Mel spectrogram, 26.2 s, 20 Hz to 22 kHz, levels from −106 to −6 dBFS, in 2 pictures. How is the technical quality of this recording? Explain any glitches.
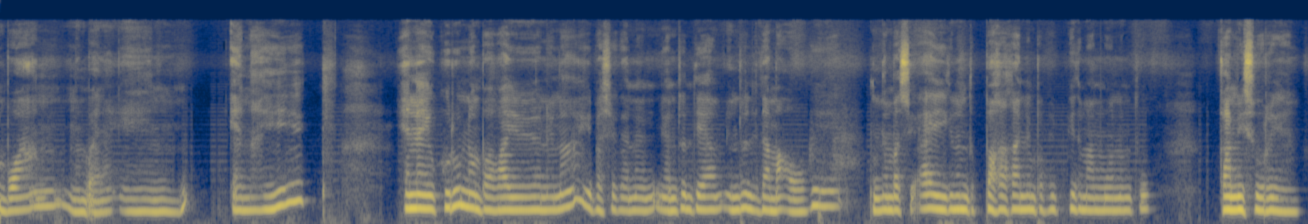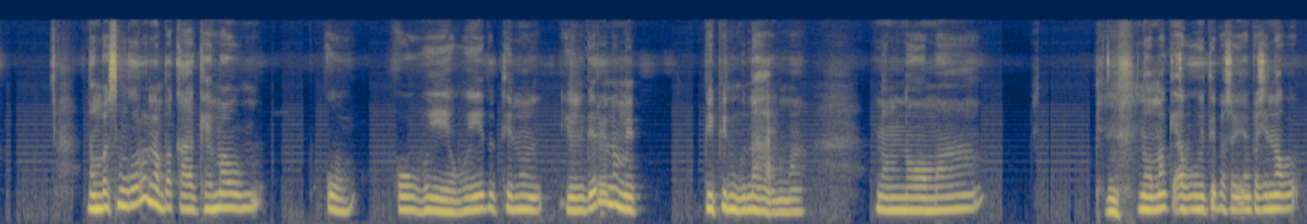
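The recording carries computer activity noise throughout the speech, a faint buzzy chatter sitting roughly 35 dB below the voice. It pulses at around 200 times per second and surges and fades independently of what is being said. Changing load on the processor, graphics card or mouse shifts the ground shared with the audio circuitry, and those shifts leak in as chirps and scratches. Unlike steady mains hum, its texture keeps changing with the computer's workload rather than holding one fixed pitch.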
